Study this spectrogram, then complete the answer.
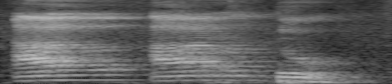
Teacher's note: Kalau Al-Qamariyah bunyi L-nya tidak hilang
